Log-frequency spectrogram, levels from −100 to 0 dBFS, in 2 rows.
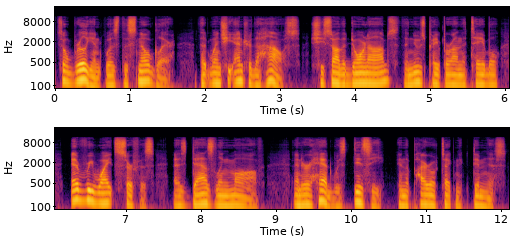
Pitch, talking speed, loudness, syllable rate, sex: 105 Hz, 185 wpm, -21 LUFS, 5.4 syllables/s, male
